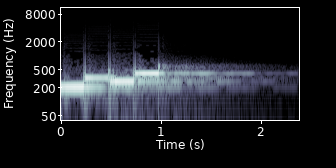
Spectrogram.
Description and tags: A simple jingle that can be used as an announcement sound for stations or airports, inside trains or busses. Made with MuseScore2.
